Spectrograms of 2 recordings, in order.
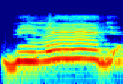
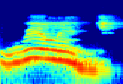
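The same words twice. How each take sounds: First: The last syllable has a vowel other than i. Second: The last syllable has a short i vowel. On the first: The speaker calls it wrong. "அல்ல" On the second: The speaker calls it right. "இ உச்சரிப்பு தான் வரும்"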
